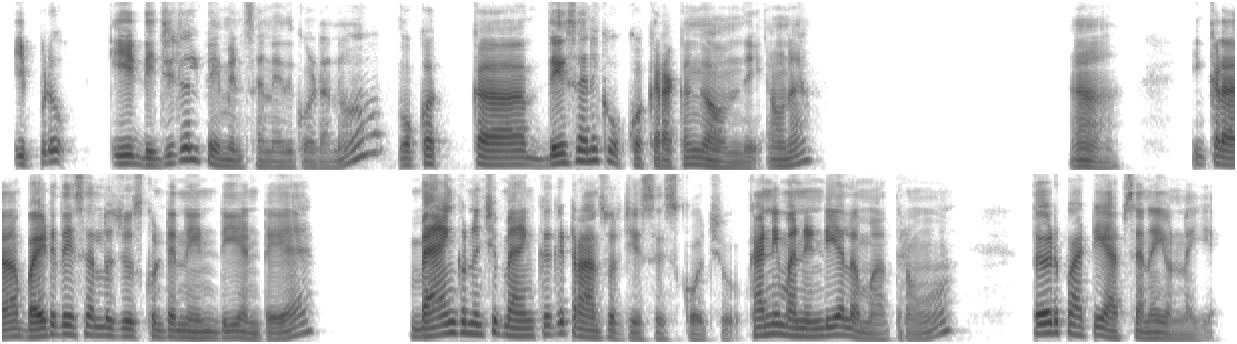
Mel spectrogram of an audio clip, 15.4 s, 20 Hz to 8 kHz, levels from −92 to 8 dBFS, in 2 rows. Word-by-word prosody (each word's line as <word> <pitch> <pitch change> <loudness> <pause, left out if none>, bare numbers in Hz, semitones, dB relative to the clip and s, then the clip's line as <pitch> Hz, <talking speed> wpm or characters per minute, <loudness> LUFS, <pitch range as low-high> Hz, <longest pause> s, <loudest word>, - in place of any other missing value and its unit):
ఇప్పుడు 190 - -5 0.4
ఈ - - +5
digital 155 - -2
payments 100 -4 -5
అనేది 90 0 -10
కూడాను 85 - -10 0.4
ఒక్కొక్క 135 +2 -6 0.5
దేశానికి 190 +5 +2
ఒక్కొక్క - - -7
రకంగా 125 -3 -2
ఉంది. 85 +1 -8
అవునా? 105 +5 -4 1.8
ఆ! - - 0 0.7
ఇక్కడ - - +2 0.2
బయట 130 +5 +8
దేశాల్లో 155 -3 0
చూసుకుంటేనేంటి 115 -4 -2
అంటే, 95 0 -4 0.9
బ్యాంక్ 190 +3 +9
నుంచి 170 - -1
బ్యాంక్‌కి 160 +7 +1
ట్రాన్స్‌ఫర్ 115 -3 +1
చేసేసుకోవచ్చు. - - -8 0.2
కానీ, 170 +3 +5
మన 135 - +4
ఇండియాలో 150 -1 +2
మాత్రం 85 +1 -11 0.7
థర్డ్ 190 +2 +6
పార్టీ 160 -1 0
యాప్స్ 110 -1 0
అనేయి 100 -1 -2
ఉన్నాయి. 80 -1 -13
125 Hz, 125 wpm, -24 LUFS, 100-160 Hz, 1.8 s, బ్యాంక్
